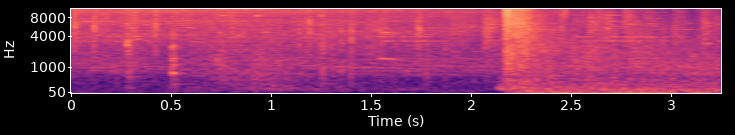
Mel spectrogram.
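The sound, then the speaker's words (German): A pipe on the back of a war machine bursts with a sudden loud blast, then a heavy, roaring rumble from the wreck carries on as hot steam shoots out, following a few seconds of quieter mechanical background with faint ticks. “Plötzlich explodierte ein Rohr auf dem Rücken der Kriegsmaschine und das Wrack begann zu rumpeln.”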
